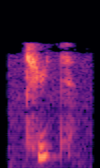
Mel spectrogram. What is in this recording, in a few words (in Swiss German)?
"d' Hüt", Bas Rhin; medecine; peau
